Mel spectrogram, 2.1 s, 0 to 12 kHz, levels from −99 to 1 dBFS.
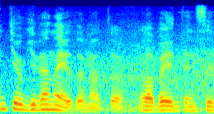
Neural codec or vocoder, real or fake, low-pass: none; real; 9.9 kHz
